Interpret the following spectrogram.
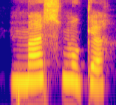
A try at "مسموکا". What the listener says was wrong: Attach ہے وہ الف ہے، اس کو حمزہ نہیں کہیں گے. وہ کیا ہے؟ الف ہے.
